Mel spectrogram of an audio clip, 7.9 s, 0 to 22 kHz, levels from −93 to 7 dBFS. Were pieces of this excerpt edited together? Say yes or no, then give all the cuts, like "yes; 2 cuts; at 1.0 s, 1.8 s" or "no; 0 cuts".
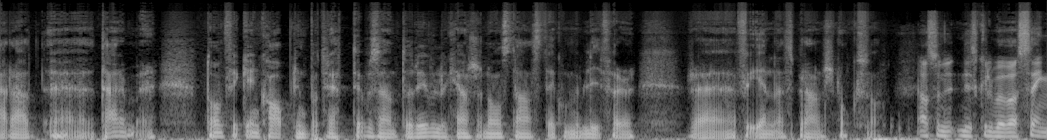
yes; 1 cut; at 5.2 s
